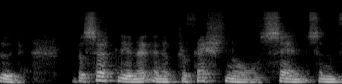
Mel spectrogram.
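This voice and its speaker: Somewhat breathy, a man's voice sits at a medium pitch. The tone is dark and mellow. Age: 70s. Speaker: masters triathlete. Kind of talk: interview answer.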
